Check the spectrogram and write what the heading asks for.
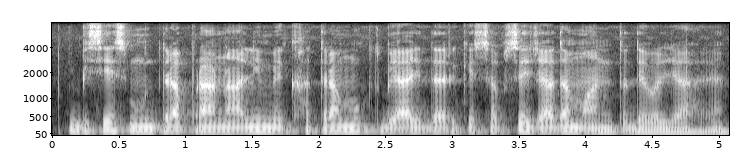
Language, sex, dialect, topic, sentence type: Magahi, male, Southern, banking, statement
